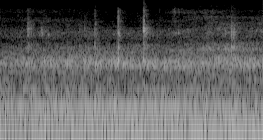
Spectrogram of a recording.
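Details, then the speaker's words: Ford Super Duty first running after a broken wire was spliced and the fuel pump control module reconnected: a low, steady, even idle rumble with no knocks or misses. "but there she is boys running truck how about that one wire broken is all she takes"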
